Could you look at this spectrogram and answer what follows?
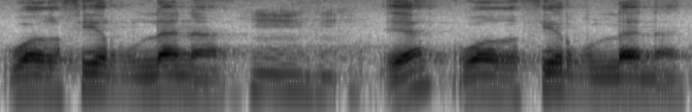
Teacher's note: harusnya huruf ra diucapkan dengan muraqqaqah, tipis, bukan dengan tebal. Waghfir lana, ya, waghfir lana, tidak seperti itu.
